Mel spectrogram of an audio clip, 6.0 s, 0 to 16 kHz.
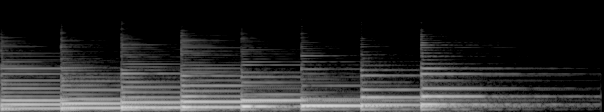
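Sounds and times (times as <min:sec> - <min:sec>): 
guitar playing a C major scale over one octave: 0:00.0 - 0:05.7.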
